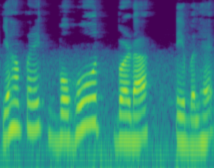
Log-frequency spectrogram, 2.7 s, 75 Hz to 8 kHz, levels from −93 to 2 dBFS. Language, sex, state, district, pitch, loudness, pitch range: Hindi, male, Punjab, Pathankot, 170 Hz, -16 LUFS, 160-225 Hz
